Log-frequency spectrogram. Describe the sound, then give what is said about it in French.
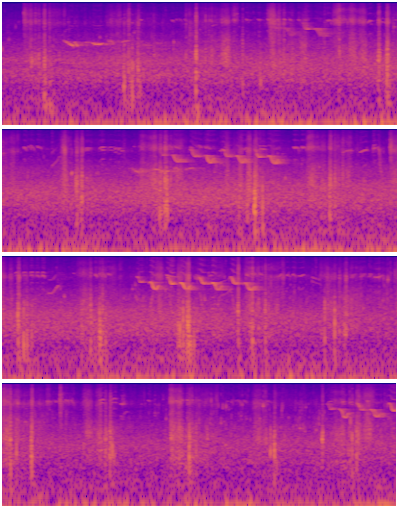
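Birds chirp and trill in short bursts in early spring over a steady, bright trickle of meltwater from lingering snow patches, with occasional soft clicks and splashes and no voices present. “Plaques de neige persistantes, sous quelques clapotis d'eau de fonte, orchestrées par le chant des oiseaux.”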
